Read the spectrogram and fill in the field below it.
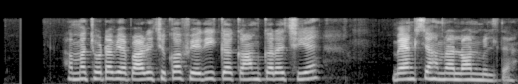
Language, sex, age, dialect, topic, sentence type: Maithili, female, 18-24, Angika, banking, question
